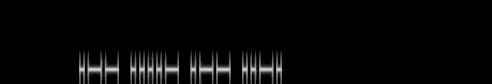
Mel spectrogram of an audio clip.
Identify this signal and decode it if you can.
Morse code, heard as a keyed tone, about 28 wpm, 700 Hz. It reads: W4WF
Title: Easy Call Signs Repeated 2x - 28wpm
